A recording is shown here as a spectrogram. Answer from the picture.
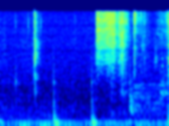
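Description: Quiet drawing sounds: a few soft ticks and a brief scratchy rustle a little over a second in, from a felt-tip marker and hand moving on paper.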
